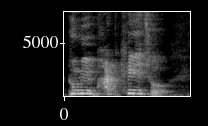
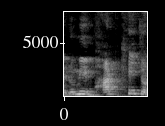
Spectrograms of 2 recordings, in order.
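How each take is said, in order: First: It is said with a foreign learner's accent. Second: It is said with a native Bengali accent.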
